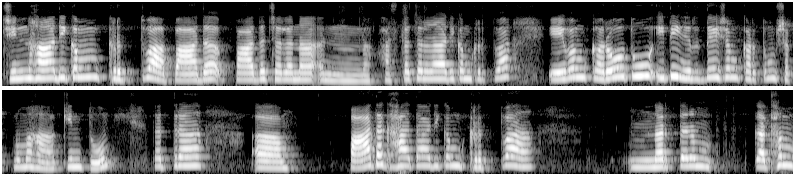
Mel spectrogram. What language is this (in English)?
Sanskrit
